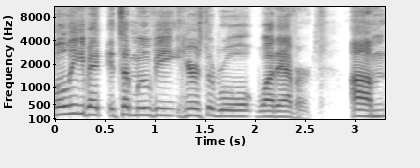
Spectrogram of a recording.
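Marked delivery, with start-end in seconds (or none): none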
